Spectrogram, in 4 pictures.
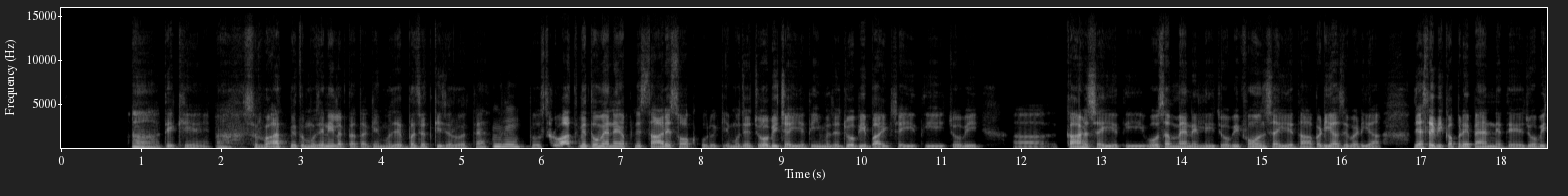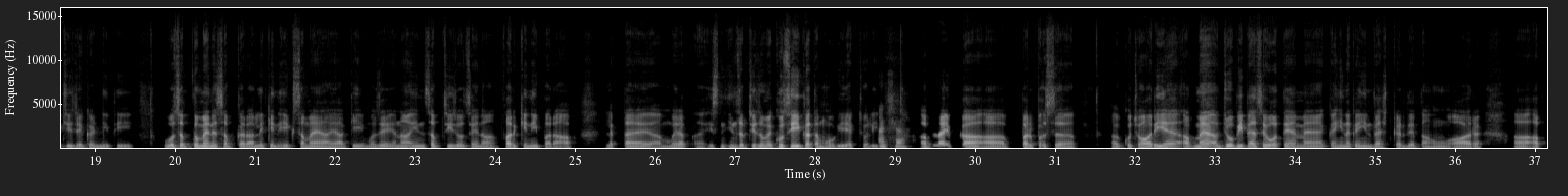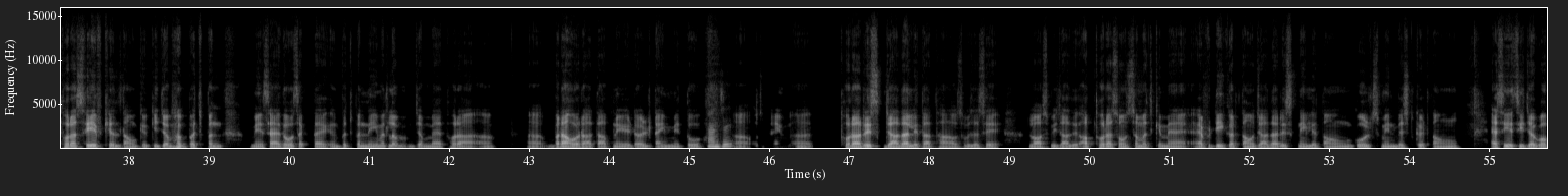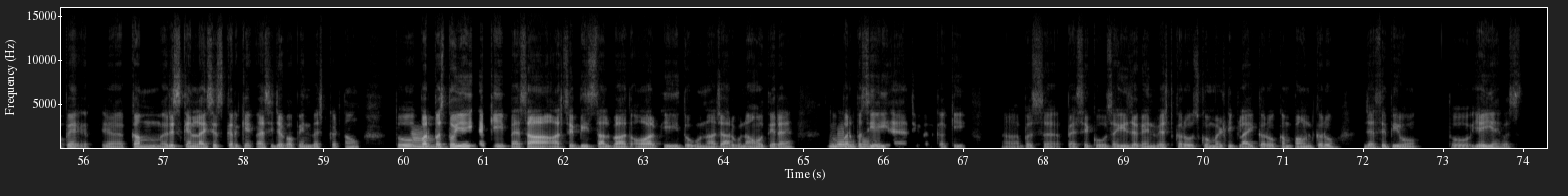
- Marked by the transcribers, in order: chuckle; other background noise; in English: "एक्चुअली"; tapping; in English: "लाइफ़"; in English: "पर्पस"; in English: "इन्वेस्ट"; in English: "सेफ़"; chuckle; in English: "एडल्ट टाइम"; in English: "टाइम"; in English: "रिस्क"; in English: "लॉस"; in English: "रिस्क"; in English: "गोल्ड्स"; in English: "इन्वेस्ट"; in English: "रिस्क एनालिसिस"; in English: "इन्वेस्ट"; in English: "पर्पस"; in English: "परपस"; in English: "इन्वेस्ट"; in English: "मल्टीप्लाई"; in English: "कम्पाउन्ड"
- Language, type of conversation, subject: Hindi, podcast, किस कौशल ने आपको कमाई का रास्ता दिखाया?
